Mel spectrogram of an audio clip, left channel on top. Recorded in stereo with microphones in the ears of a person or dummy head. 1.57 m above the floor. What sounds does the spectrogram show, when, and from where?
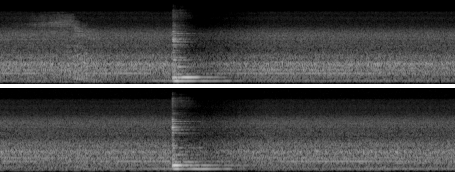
1.7 s a piano: 40° right (ahead or behind), 1.9 m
